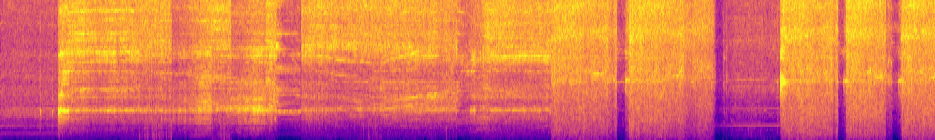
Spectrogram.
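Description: Handheld Makita circular saw running and cutting a grid of shallow kerfs into the top face of a turned wooden post. It comes in several stretches that start and cut off abruptly, with a steady high whine in the first few seconds.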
